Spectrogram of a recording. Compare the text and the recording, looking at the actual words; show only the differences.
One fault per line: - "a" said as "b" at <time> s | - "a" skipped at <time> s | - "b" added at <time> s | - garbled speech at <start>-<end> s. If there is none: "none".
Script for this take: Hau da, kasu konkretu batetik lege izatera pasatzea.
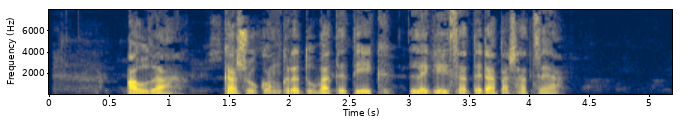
none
